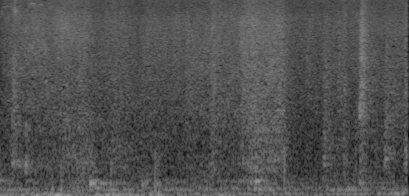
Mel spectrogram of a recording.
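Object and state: Nothing is struck.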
